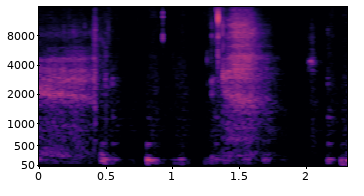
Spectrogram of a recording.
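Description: Breath and small wet mouth clicks close on a voice microphone: a few short clicks, then an audible intake of breath near the end.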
